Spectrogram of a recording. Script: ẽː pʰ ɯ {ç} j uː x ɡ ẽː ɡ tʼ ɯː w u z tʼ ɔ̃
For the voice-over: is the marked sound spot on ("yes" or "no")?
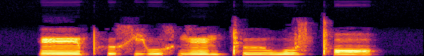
no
